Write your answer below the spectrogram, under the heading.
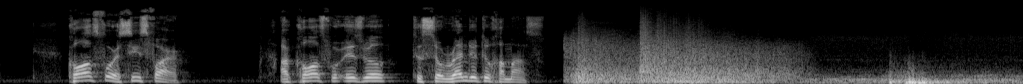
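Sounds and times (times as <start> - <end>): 
speech: 0.7 - 1.9, 2.8 - 5.5
explosions from Israeli airstrikes: 5.6 - 10.2.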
